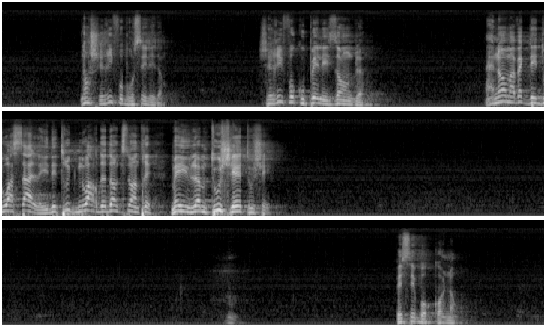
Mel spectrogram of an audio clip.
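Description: A middle-aged man preaches with animation into a microphone, in bursts with long pauses.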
